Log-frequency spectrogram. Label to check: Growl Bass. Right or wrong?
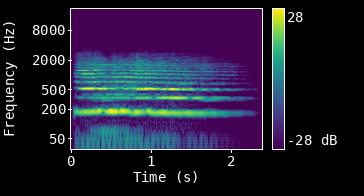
Wrong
